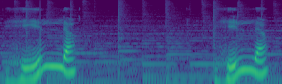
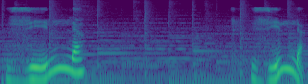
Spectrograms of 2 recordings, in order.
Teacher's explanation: запам'ятай звук ль подовжений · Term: подовжений ль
